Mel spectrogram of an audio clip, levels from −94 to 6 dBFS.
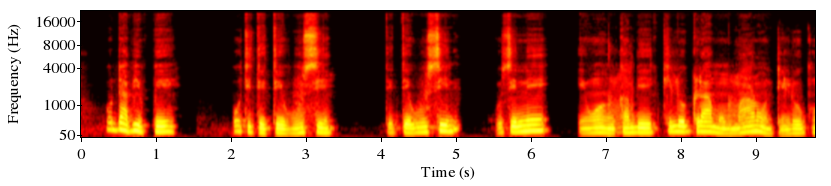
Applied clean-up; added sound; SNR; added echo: neural mask model Resemble Enhance denoiser.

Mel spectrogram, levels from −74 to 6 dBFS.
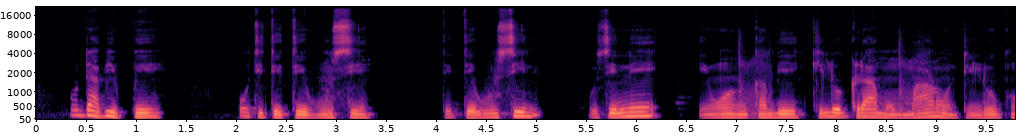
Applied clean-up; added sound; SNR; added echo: none; Fart; 18 dB; none.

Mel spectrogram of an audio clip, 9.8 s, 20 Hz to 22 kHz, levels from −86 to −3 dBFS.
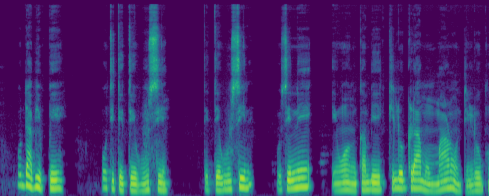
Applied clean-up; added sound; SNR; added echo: none; none; none; none.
